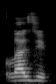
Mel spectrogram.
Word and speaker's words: Lao Tzu: I already forgot how to pronounce Lao Tzu's name correctly. Lao Tzu.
